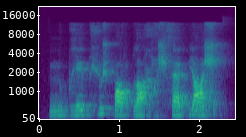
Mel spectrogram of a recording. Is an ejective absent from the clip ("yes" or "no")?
yes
